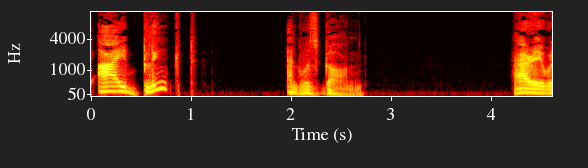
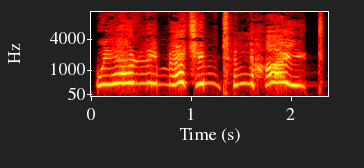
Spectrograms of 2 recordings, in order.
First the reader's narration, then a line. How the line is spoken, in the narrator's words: Hermione sobbed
